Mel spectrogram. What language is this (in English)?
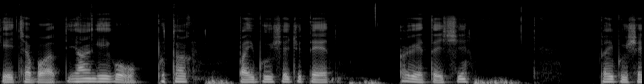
Kalenjin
